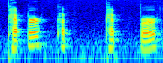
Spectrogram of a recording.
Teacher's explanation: It's just that they're the unaspirated kind, like the second P in pepper, pepper. The second P, it doesn't have that puff of air. It's a soft or unaspirated P.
